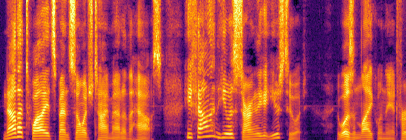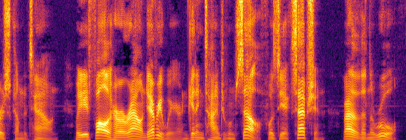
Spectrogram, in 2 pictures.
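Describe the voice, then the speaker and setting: A man narrating a story aloud in a bright, lively, expressive voice. The reading moves up and down with the plot. The audio is dry and close. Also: fairly low pitch, fairly quick, dry recording. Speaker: audiobook reader.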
